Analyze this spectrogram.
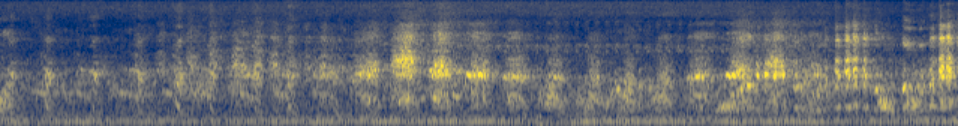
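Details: Laughing kookaburras in the Australian bush give loud, harsh, rapidly repeated cackling notes that swell and fall in bursts, with a low steady hum underneath.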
